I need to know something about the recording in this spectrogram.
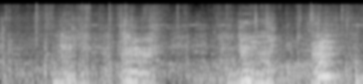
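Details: German Shepherds romping together in rainy weather, giving low rumbling play growls in four rough bursts roughly every second, each with a deep throaty base and harsher upper edge.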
